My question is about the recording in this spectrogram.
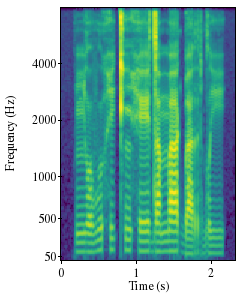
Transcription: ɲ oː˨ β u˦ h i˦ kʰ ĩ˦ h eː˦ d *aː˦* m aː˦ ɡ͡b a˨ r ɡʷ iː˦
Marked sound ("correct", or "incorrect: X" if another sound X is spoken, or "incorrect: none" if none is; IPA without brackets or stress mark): incorrect: a˦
